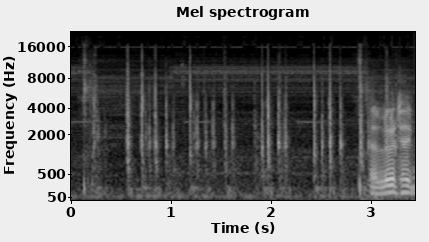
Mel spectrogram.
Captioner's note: keys clicking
